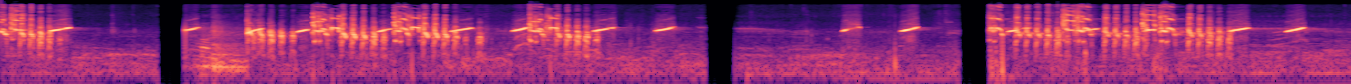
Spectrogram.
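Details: Calling female francolin (teetar) from Rahim Yar Khan in Pakistan's Punjab, a hunting call: loud bouts of raspy, grating notes, each ending in a sharply rising whistle, repeated in runs separated by short pauses.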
